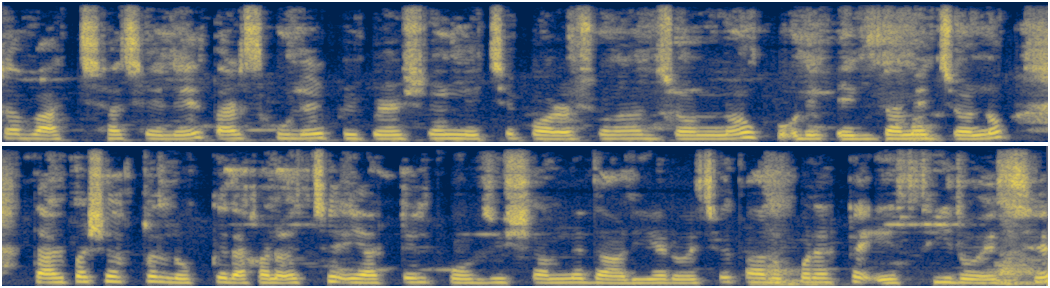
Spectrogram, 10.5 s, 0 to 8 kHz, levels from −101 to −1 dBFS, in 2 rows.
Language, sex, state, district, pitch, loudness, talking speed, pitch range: Bengali, female, West Bengal, Jhargram, 220 Hz, -17 LUFS, 180 wpm, 210-240 Hz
